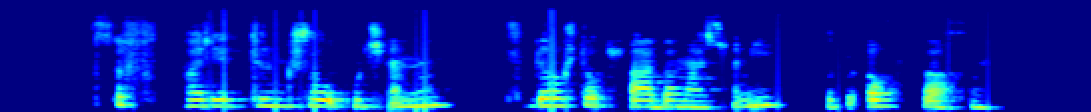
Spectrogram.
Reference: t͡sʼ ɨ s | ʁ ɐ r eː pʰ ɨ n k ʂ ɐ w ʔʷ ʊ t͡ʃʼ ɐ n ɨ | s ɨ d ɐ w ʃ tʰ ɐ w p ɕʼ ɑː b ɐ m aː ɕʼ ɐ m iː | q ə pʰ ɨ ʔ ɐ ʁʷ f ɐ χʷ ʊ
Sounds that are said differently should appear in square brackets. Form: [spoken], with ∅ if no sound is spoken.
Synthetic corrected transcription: t͡sʼ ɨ [f] | ʁ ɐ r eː [tʰ] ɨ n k ʂ ɐ w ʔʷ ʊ t͡ʃʼ ɐ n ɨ | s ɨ d ɐ w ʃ tʰ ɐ w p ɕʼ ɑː b ɐ m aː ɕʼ ɐ m iː | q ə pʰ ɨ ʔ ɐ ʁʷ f ɐ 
